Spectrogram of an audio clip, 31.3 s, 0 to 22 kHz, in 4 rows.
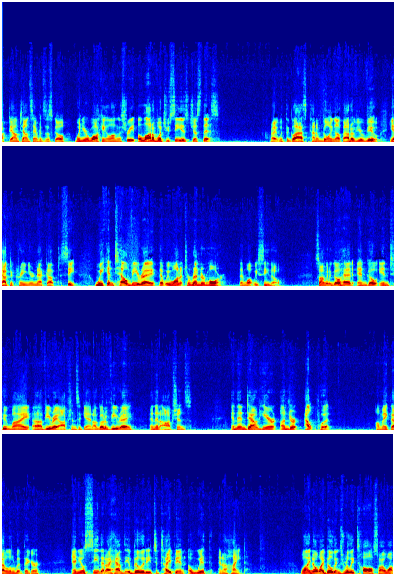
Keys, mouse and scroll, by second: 17.5 click, 18.9 click, 27.4 click.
